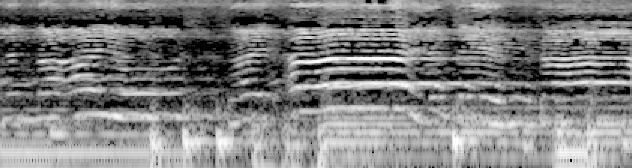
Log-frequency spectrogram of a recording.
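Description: A young girl singing an Ilocano waltz into a handheld microphone over a karaoke backing track with guitar; about halfway through she holds one note for most of a second.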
